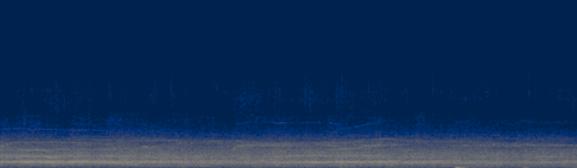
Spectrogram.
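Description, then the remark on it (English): A large audience applauds and cheers for Governor Charles S. Robb in a dense, steady wash of clapping that holds at an even, loud level for several seconds, with no single claps standing out. “So please give him a good big round of applause, Governor Charles S.”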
